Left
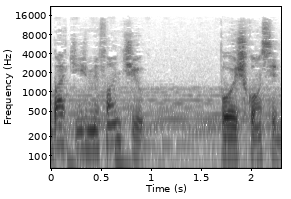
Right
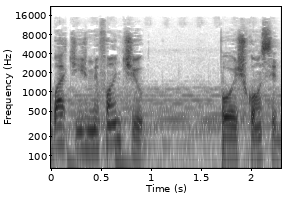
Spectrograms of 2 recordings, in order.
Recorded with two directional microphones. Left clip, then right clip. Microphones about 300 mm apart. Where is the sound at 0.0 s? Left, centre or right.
Centre.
